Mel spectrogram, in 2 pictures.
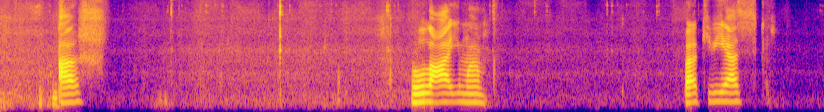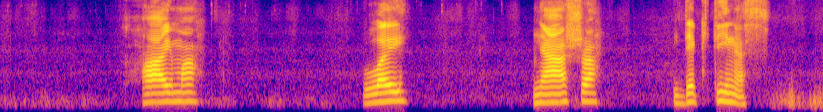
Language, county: Lithuanian, Vilnius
